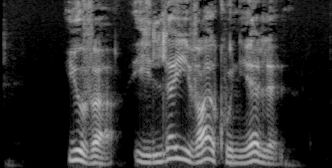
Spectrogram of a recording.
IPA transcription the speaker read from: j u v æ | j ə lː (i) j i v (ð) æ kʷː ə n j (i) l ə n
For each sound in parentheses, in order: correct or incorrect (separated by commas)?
incorrect, incorrect, incorrect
